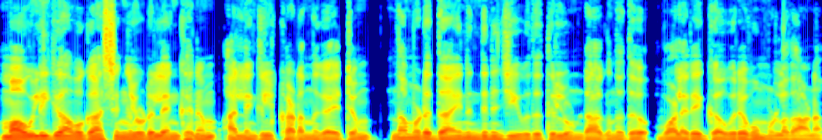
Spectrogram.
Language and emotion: Malayalam, neutral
